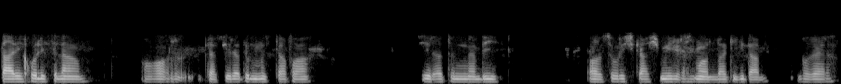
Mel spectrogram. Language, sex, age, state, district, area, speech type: Urdu, male, 18-30, Uttar Pradesh, Saharanpur, urban, conversation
